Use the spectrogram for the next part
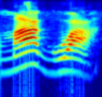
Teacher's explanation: esse U é uma semivogal, este a é uma vogal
